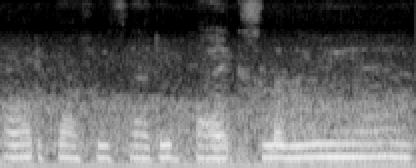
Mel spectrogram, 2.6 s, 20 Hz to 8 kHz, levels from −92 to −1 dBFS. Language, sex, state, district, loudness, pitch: Hindi, male, Punjab, Pathankot, -14 LUFS, 110 Hz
